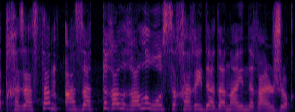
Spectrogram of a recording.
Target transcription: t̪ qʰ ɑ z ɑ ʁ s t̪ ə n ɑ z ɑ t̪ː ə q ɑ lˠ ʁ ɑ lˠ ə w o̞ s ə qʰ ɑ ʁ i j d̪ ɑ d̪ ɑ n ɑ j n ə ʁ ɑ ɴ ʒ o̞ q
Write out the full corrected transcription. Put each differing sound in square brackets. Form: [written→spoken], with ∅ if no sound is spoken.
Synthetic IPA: t̪ qʰ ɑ z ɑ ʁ s t̪ [ə→ɑ] n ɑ z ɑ t̪ː ə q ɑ lˠ ʁ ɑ lˠ ə w o̞ s ə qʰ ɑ ʁ i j d̪ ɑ d̪ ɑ n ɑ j n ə ʁ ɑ [ɴ→n] ʒ o̞ q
